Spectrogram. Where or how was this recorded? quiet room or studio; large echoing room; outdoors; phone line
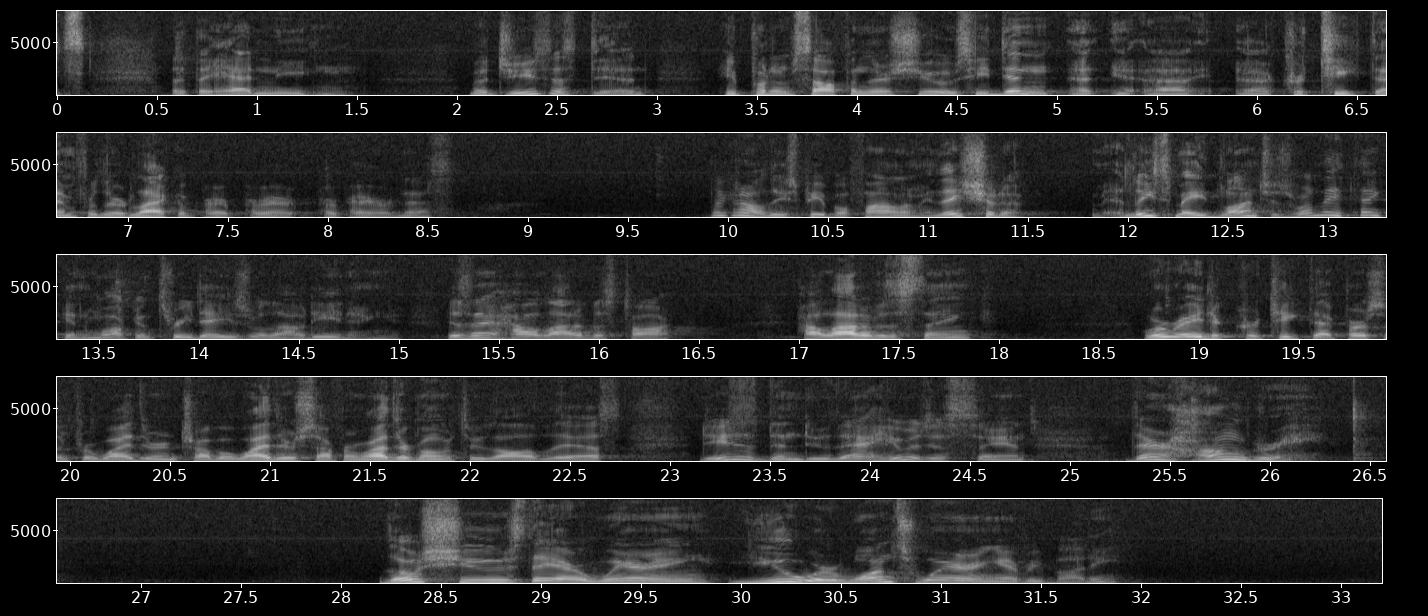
large echoing room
